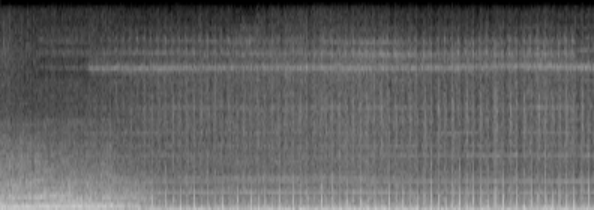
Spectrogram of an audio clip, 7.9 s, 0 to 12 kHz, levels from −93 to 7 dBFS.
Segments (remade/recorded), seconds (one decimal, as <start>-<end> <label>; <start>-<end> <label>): 0.0-0.5 recorded; 0.5-1.2 remade; 1.2-3.1 recorded; 3.1-4.3 remade; 4.3-7.9 recorded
